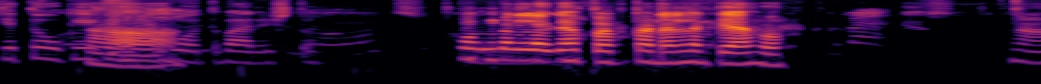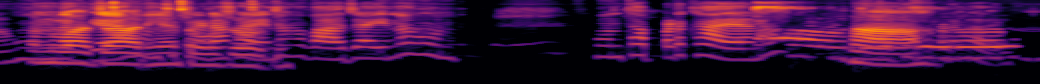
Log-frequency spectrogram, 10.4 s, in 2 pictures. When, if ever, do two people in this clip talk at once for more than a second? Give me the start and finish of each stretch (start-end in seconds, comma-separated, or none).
5.2-6.7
